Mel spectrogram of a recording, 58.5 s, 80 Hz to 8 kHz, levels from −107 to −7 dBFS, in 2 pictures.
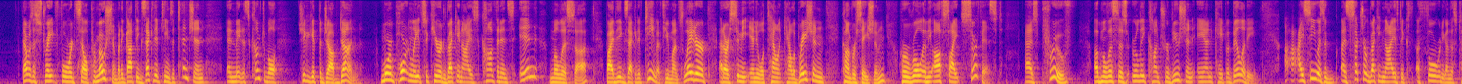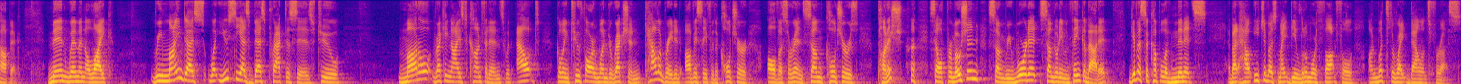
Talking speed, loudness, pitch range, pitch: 145 wpm, -23 LUFS, 140-180 Hz, 155 Hz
